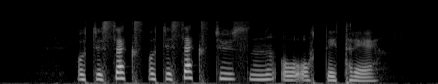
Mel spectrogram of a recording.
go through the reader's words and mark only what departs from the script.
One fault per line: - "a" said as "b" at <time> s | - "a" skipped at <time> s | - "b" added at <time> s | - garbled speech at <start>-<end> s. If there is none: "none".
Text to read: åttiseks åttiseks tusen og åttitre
none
